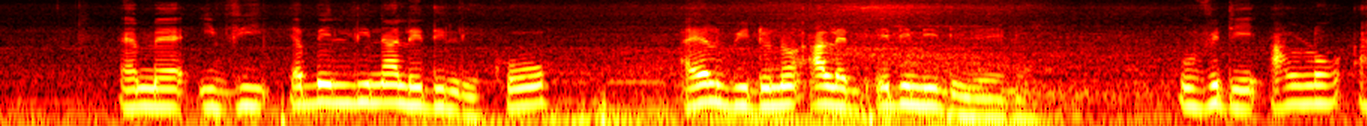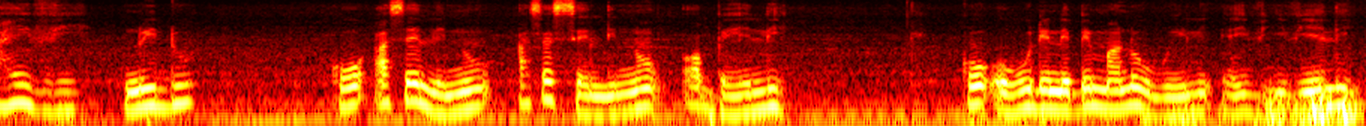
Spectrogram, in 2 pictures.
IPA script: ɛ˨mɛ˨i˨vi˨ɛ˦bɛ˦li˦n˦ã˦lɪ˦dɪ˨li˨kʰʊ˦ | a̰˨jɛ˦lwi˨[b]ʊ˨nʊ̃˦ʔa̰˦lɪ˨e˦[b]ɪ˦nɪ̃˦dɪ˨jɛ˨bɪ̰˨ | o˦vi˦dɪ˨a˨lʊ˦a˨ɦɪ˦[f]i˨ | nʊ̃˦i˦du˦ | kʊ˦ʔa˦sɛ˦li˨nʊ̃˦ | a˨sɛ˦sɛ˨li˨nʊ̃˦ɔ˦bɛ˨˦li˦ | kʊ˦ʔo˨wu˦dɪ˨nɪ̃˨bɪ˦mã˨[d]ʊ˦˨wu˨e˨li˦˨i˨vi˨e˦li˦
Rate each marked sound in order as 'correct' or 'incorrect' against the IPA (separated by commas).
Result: incorrect, incorrect, incorrect, incorrect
